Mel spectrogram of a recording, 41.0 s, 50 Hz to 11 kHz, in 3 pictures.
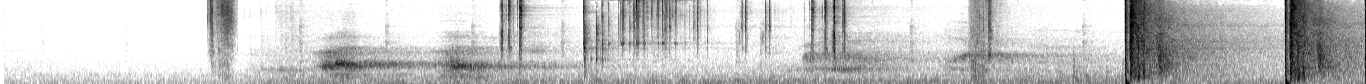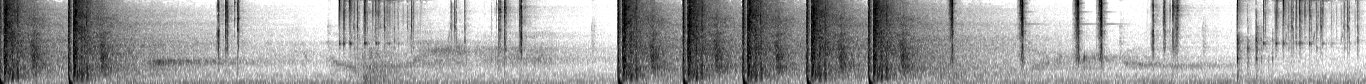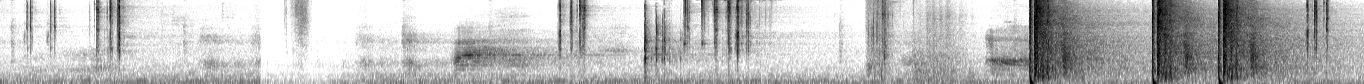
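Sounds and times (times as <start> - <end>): revolver handling clicks: 5.0 - 9.2, 15.8 - 16.3, 17.0 - 19.0, 22.7 - 28.8, 32.9 - 35.8, 39.2 - 40.8
gunshots: 11.2 - 15.2, 19.8 - 23.6, 37.6 - 40.6.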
